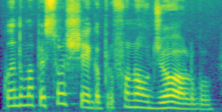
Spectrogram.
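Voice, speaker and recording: Answering interview questions, a speech therapist explains how to care for the voice. Her voice sits on the low side, and she talks at a steady, measured pace, using plain, practical examples and a calm, teacherly tone.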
